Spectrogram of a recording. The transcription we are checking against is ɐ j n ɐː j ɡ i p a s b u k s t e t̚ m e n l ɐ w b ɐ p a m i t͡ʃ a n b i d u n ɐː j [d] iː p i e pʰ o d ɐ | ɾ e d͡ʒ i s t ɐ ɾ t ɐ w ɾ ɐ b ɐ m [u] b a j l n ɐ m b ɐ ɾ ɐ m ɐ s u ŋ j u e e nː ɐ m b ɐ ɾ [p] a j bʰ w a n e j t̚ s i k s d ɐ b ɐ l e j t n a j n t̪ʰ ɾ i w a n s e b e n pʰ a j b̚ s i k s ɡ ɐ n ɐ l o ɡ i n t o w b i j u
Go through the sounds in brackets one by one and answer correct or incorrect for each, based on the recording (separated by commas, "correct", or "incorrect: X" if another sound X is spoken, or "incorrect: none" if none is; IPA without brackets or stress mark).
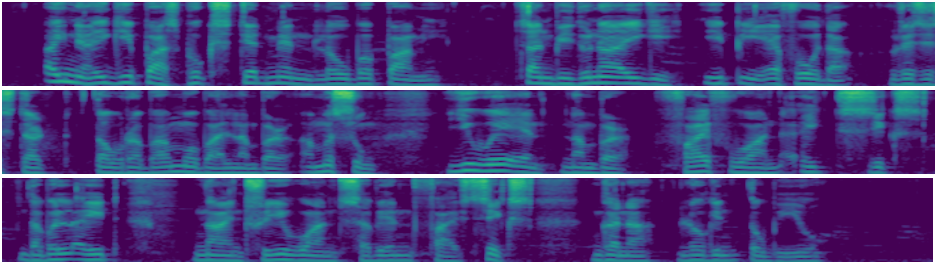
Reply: incorrect: ɡ, incorrect: o, incorrect: pʰ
